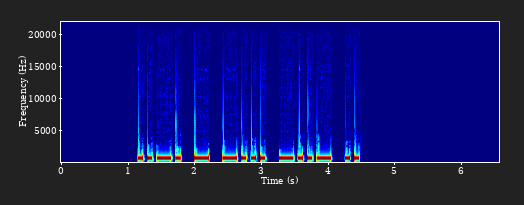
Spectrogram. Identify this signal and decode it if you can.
Morse code, heard as a keyed tone, about 17 wpm, 700 Hz. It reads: FTBXI
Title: Code Groups - 5 Letters - 17wpm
